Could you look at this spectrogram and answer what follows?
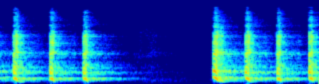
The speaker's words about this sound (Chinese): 发力点呢就在你的下面，肚脐眼下面三指的地方啊，俗称丹田嘛，对不对？当你在咳嗽的时候，你的丹田会瞬间的发力，把气息推出来，就像这样。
